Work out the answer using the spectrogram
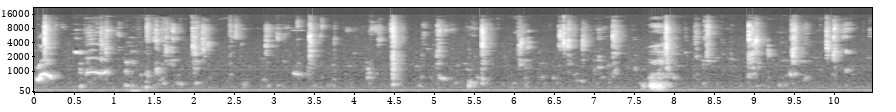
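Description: Faint mouth sounds of eating by hand: irregular wet smacks and clicks of chewing rice and pork offal, a few each second.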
